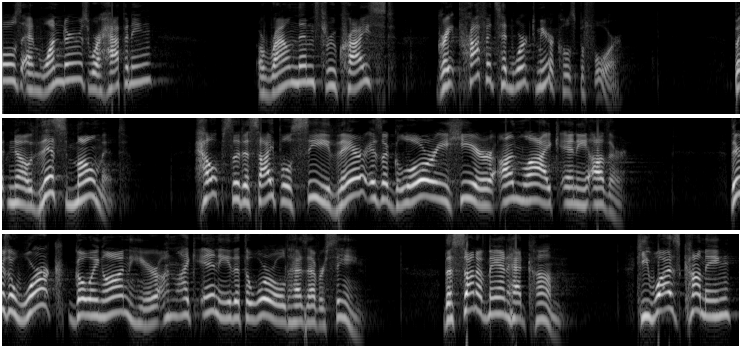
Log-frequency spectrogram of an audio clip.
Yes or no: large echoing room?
yes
